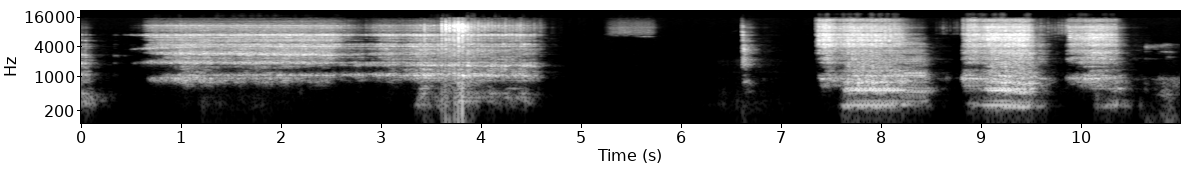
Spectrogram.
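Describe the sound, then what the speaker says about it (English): A skew chisel cuts a spinning wooden piece on a lathe, a harsh broadband scraping that runs steadily for several seconds, then returns in short rough bursts separated by pauses, loud and close. "So this is a skew chisel"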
